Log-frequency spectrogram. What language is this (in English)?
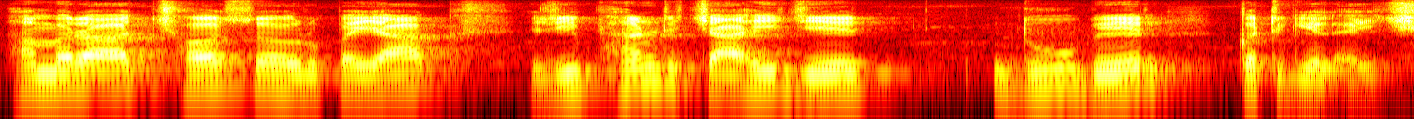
Maithili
